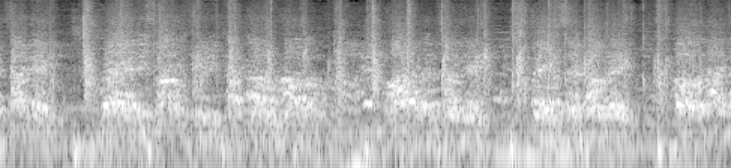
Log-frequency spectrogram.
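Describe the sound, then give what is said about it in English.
A crowd cheers and shouts together, loud and sustained for the whole stretch, with repeated bursts of voices swelling over a dense roar of overlapping yells. “We're going to say our usual end of Besotted podcast scene where we give the cheers.”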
